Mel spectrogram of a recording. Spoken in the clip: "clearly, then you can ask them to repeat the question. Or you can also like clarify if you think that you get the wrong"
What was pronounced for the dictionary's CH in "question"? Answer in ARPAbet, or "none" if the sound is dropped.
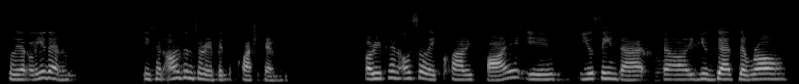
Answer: CH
